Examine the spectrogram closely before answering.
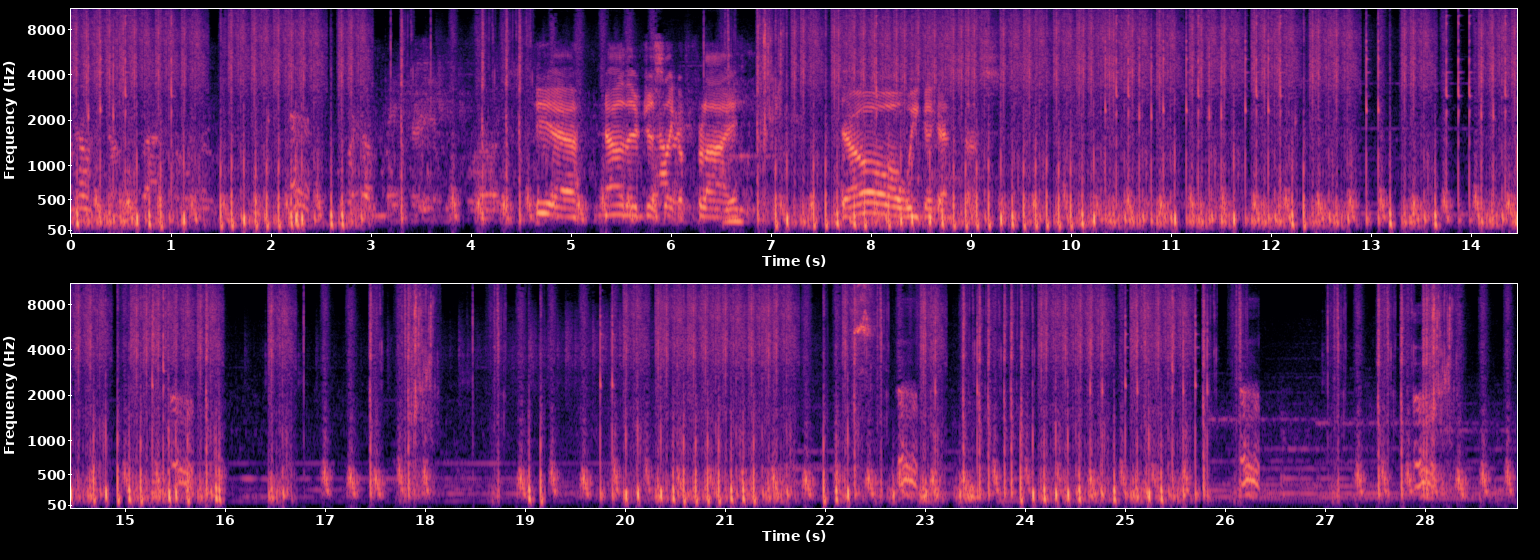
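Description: Rapid digging clicks tap away without pause.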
